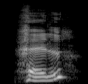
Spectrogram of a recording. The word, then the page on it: hell: Bas-Rhin; Strasbourg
